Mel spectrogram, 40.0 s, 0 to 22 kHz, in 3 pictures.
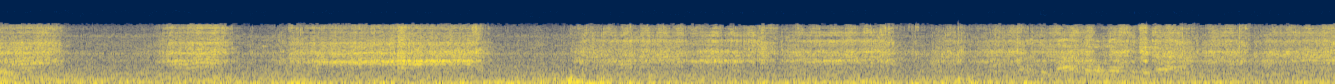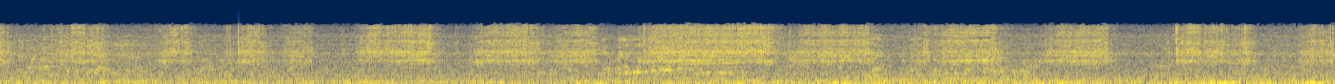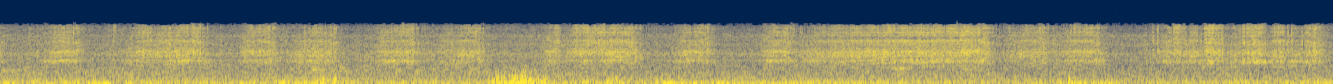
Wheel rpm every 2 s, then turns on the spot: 30, 50, 40, 50, 50, 50, 20, 20, 30, 40, 40, 30, 20, 30, 30, 30, 30, 50, 30, 50.
none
